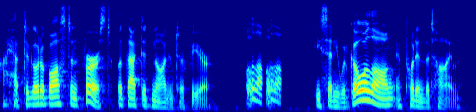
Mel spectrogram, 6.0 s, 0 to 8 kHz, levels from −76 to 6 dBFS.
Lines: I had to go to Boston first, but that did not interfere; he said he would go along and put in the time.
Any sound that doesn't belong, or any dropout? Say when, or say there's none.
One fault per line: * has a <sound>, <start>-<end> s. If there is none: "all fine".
* has a laugh, 3.1-3.5 s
